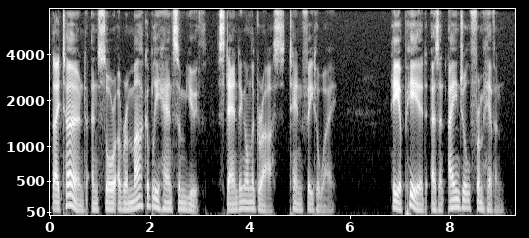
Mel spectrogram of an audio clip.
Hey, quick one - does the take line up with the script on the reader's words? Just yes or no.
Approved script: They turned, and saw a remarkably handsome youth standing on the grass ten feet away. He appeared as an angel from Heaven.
yes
